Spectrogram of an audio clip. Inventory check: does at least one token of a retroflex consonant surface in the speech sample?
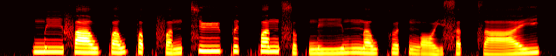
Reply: no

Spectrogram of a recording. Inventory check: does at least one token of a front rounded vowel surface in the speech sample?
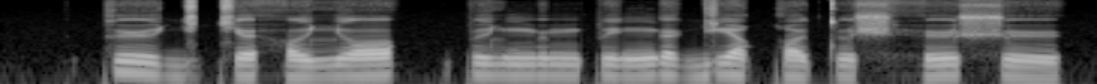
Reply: no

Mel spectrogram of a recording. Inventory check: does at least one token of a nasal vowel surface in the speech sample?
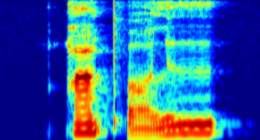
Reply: yes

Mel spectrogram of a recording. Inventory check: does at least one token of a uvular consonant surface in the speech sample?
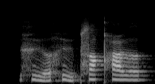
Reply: yes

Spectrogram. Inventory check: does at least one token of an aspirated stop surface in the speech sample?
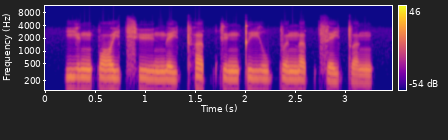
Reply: yes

